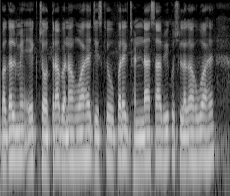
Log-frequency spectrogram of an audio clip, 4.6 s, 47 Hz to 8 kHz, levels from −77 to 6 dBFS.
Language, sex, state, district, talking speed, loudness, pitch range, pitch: Hindi, male, Uttar Pradesh, Lucknow, 220 wpm, -16 LUFS, 120-130 Hz, 125 Hz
